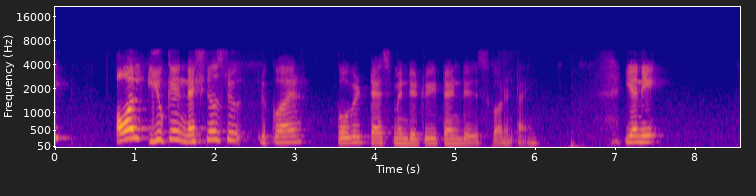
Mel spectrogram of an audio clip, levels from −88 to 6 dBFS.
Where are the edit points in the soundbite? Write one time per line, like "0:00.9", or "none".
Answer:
none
